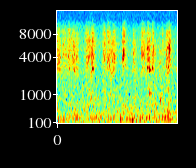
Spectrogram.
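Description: Near silence, with the faint, short, irregular squeaks of a marker pen writing on a whiteboard.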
